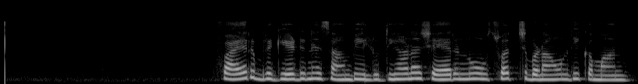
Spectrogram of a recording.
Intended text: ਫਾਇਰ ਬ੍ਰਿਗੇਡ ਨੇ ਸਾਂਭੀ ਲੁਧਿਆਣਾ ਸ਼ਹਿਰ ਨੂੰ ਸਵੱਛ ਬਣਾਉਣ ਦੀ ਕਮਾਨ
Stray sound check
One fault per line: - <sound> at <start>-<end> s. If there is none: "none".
none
